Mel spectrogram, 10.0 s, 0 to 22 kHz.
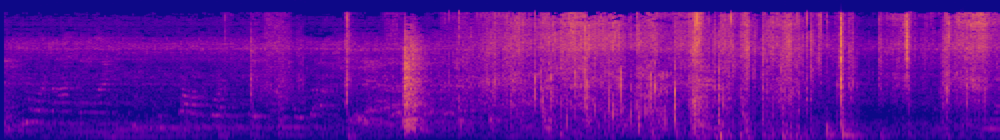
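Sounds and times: padded envelope crinkling and rustling: 2.5s - 10.0s.

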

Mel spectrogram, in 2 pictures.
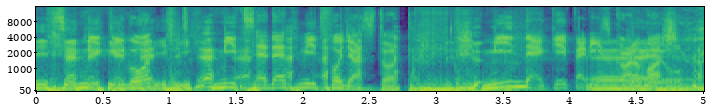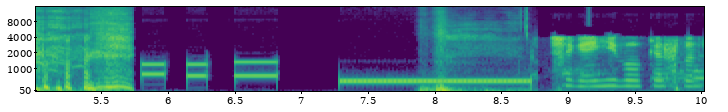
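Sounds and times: telephone ringing tone: 5.8s - 8.7s.

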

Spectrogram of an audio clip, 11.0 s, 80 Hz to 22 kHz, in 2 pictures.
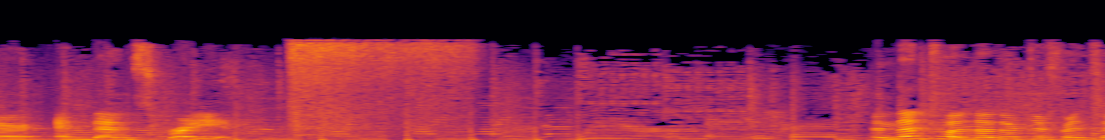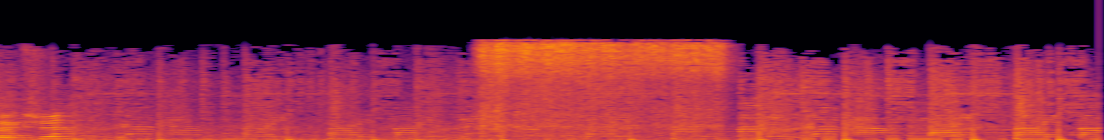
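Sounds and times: electronic music with steady beat: 0.0s - 4.1s, 4.7s - 11.0s
aerosol can spraying: 1.4s - 2.5s, 7.9s - 9.3s.

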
